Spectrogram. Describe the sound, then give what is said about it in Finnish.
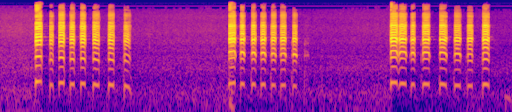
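A duck call whistle blown in three loud bursts, each a rapid run of six or seven sharp, nasal quacks that fall slightly in pitch, separated by short pauses. “Kyllä, mä voisin tulla kurkkaan tota, jos mä olisin sorsa.”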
